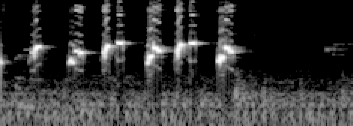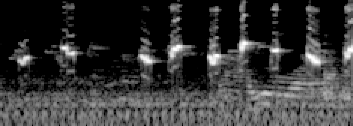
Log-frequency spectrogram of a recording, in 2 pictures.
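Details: Yellow-vented bulbul (trucukan) giving a long 'ropel' fighting song used to prompt other bulbuls to sing: rapid, loud, slurred notes with a buzzy edge, repeated about three per second, a two-second pause, then more bursts. Faint low background hum.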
